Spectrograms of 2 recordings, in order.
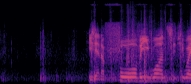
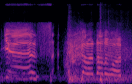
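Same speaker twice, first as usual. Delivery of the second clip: high, excited yell; excited cheer; 10 semitones higher, 3 dB louder than usual. Real, not acted. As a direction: cheer the kill. Caster cheering a kill.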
